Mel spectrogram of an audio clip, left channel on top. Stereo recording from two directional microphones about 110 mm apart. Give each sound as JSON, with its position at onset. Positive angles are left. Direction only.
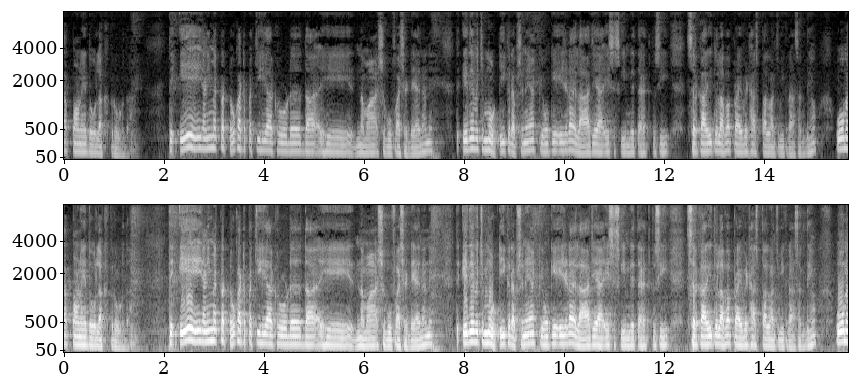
{"t": 0.0, "sound": "speech", "side_deg": 0}
{"t": 2.0, "sound": "speech", "side_deg": 10}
